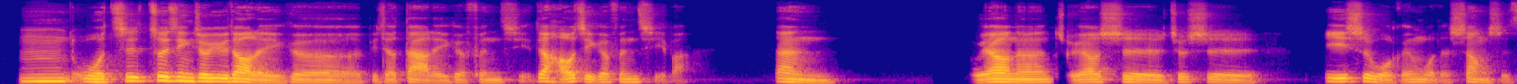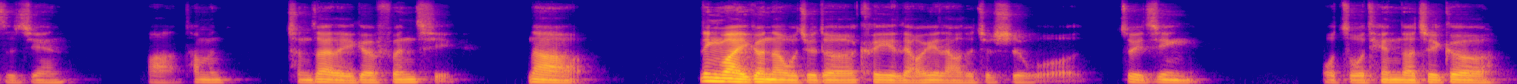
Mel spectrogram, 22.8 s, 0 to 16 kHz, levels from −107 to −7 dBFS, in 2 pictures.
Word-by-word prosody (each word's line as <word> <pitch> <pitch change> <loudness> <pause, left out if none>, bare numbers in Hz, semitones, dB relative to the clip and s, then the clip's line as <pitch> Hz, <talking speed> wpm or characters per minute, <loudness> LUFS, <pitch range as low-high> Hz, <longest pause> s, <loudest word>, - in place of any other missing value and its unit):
嗯， 145 0 +1
我 125 -3 +4
其 115 0 -5
实 - - +1
最 160 +3 +7
近 165 -2 +5
就 145 -1 +6
遇 140 -1 +6
到 130 -3 +7
了 100 -2 +2
一 95 0 -2
个 100 -3 -3
比 95 - -13
较 105 +1 -5
大 105 -2 0
的 90 -1 -6
一 - - -6
个 105 +2 -6
分 100 0 -7
歧， 100 0 -12
就 140 -1 +3
好 130 - +3
几 125 -5 0
个 115 +1 -2
分 115 +1 -4
歧 120 0 -10
吧。 - - -18 0.6
但 105 -8 0 1.0
主 100 - -3
要 125 +2 +7
呢， 110 0 +2
主 - - -9
要 110 +2 +1
是 110 -3 -1
就 105 +5 -5
是 105 -4 -5 0.4
一 135 -1 +3
是 135 0 0
我 105 -5 0
跟 110 +3 -5
我 100 - -6
的 95 - -13
上 115 -1 -4
司 100 -1 -12
之 95 -1 -15
间， 95 +1 -14 0.6
啊， 85 +2 -16
他 - - -17
们 100 -1 -10 0.4
存 100 -1 -8
在 115 -1 -1
的 100 - -1
一 90 - -5
个 100 +1 -3
分 105 +2 -5
歧。 110 0 -14 0.5
那 100 -6 -1 0.9
另 155 -1 +4
外 135 -3 +9
一 110 - +6
个 120 - +5
呢， 105 -1 +4
我 95 - 0
觉 100 +1 -3
得 95 -1 -3
可 100 - -8
以 100 -2 -1
聊 90 0 -5
一 100 - -2
聊 90 -2 -7
的 90 - -11
就 90 +3 -12
是 100 0 -8
我 90 - -18 0.3
最 105 -3 -5
近 100 -3 -6 0.9
我 - - -11
昨 95 0 -6
天 105 +2 -4
的 100 -1 -1
这 100 +2 -3
个， 100 -2 -2
105 Hz, 215 characters per minute, -24 LUFS, 95-115 Hz, 1.0 s, 外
